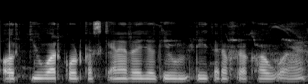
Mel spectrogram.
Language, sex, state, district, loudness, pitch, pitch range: Hindi, male, Bihar, West Champaran, -20 LUFS, 140 Hz, 135-140 Hz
